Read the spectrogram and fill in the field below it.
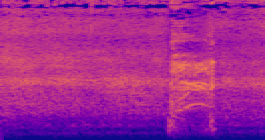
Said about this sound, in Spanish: Esta tos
